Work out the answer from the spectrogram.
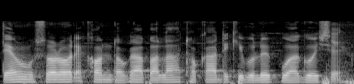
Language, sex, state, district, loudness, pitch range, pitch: Assamese, male, Assam, Hailakandi, -17 LUFS, 105-110 Hz, 105 Hz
